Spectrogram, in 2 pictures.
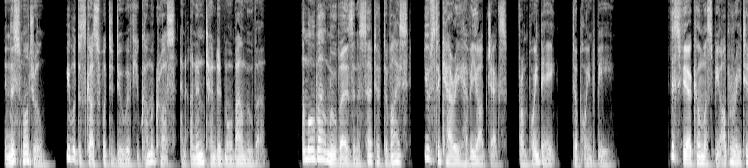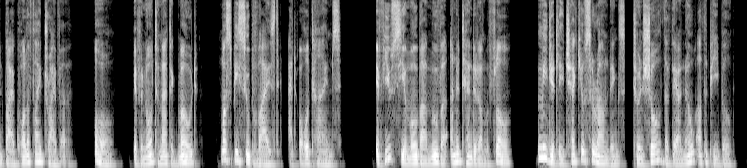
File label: English South African, Male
